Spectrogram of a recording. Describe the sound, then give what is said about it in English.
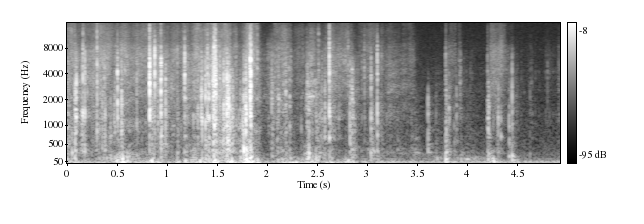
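Paper being unfolded and crinkled, a dense burst of crackling rustles for about two seconds, then sparser, softer crinkles and occasional sharp ticks as the handling slows. “Let me just open it up.”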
